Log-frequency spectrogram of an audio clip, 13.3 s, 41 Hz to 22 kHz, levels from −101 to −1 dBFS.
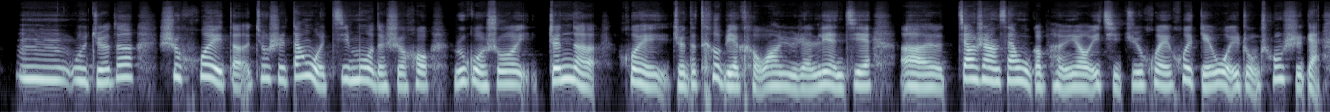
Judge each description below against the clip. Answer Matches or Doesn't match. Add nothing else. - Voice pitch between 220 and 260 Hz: Doesn't match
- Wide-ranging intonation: Matches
